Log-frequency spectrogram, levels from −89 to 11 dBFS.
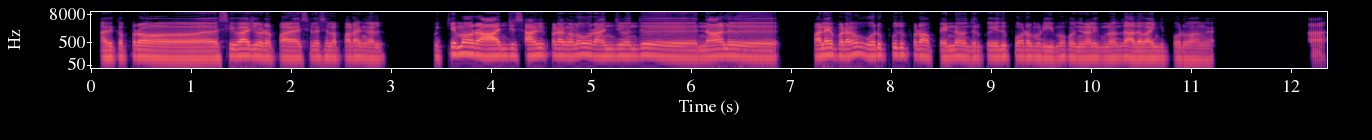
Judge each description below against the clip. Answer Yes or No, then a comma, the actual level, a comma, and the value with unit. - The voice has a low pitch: Yes, low, 120 Hz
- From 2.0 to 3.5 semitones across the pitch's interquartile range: Yes, average, 3.0 semitones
